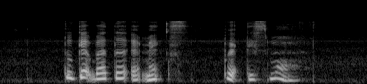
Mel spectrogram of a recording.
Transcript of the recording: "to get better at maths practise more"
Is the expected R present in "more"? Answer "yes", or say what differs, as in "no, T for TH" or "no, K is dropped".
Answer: no, L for R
